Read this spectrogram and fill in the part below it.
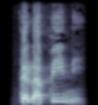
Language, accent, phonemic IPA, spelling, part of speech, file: Swahili, Kenya, /θɛ.lɑˈθi.ni/, thelathini, numeral, Sw-ke-thelathini.flac
- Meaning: thirty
